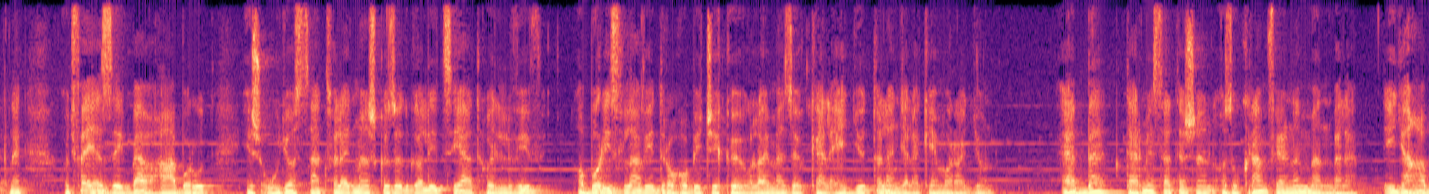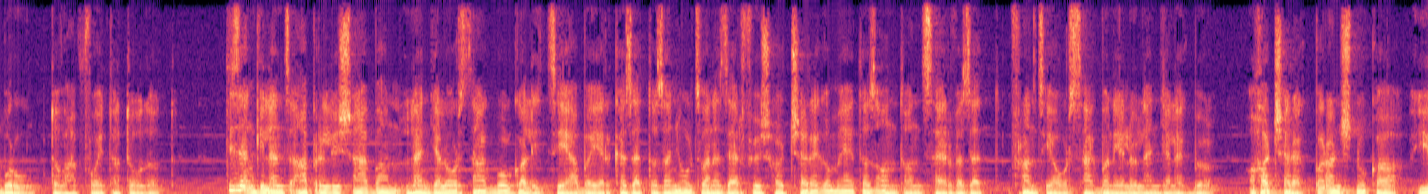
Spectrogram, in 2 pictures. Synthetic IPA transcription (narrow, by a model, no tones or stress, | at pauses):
knɛk | ho̞cfɛjɛzːeːɡbɛɒɦaːbo̞ɾuːt̪ | eːʃuːɟo̞sːaːkfɛlɛɟmaːʃkø̞zød̪ɡɒlit̪sijaːt̪ho̞ɟlviv | ɒbo̞ɾislavid̪ro̞ɦo̞bit͡ʃikøːo̞lɒjmɛzøːkːɛlɛɟːyt̪ːɒlɛɲɟɛlɛkeːmːɒɾɒɟːo̞n | ɛbːɛt̪ɛrmeːsɛt̪ɛʃɛnɒzukraːɱfeːlnɛmːɛnd̪bɛlɛ | iːɟɒɦaːbo̞ɾuːt̪o̞vaːbfo̞jt̪ɒt̪oːd̪o̞t̪ː | t̪izɛŋkilɛnt̪saːpriliʃaːbɒnlɛɲɟɛlo̞rsaːɡ̚boːlɡɒlit̪sijaːbɒeːrkɛzɛt̪ːɒzɒɲo̞lt̪sʋɒnɛzɛrføːʃhɒt̪t͡ʃɛɾɛɡɒmɛjɛt̪ɒzont̪ont̪sɛrvɛzɛt̪ː | frɒnt̪sijɒo̞rsaːɡ̚bɒneːløːlɛɲɟɛlɛɡ̚bøːl | ɒhɒt̪ʃɛɾɛk̚pɒɾɒnt͡ʃnukɒ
